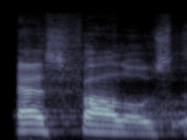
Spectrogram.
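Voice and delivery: ordinary talk

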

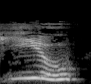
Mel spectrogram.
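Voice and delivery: high, loud cry of disbelief; aghast cry. A narrator's reading. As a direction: cry out, stunned. Paul reacts aghast to Jesus.

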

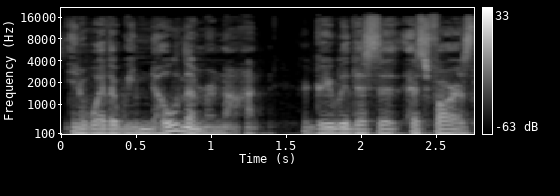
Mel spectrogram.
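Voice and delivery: usual speaking voice

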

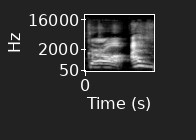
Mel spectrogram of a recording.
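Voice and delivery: ordinary talk

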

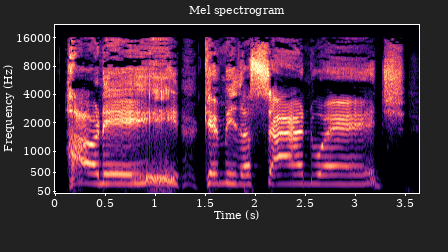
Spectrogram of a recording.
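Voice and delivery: a hint of a crazed, honey-mad bear; drawn-out craving, slow and hungry. Crazed bears demanding Froggy's sandwich, mildly zombie-like slow voice. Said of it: "they were crazed".

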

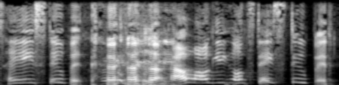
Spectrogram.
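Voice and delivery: high, slow mocking preacher voice; Kenneth Copeland. Preacher scolding the foolish, high and slow jeering. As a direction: tease them in a high, drawn-out jeer. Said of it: "Kenneth Copeland says".

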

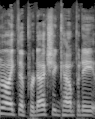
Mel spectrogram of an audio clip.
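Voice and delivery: ordinary talk, nothing marked

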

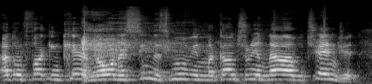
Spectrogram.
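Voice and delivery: put-on comic Russian accent, defiant. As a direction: brush off objections in a fake Russian accent. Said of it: "I'll do it as Russian".

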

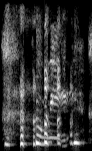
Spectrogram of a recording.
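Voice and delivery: put-on high, slow, laughing baby voice; baby bewildered. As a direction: voice a stunned newborn with a laugh. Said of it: "she just looks like".

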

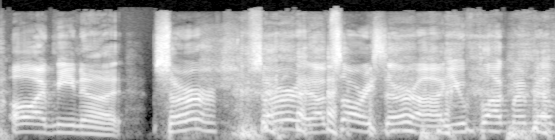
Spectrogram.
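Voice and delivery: high, sheepish apology; sheepish backpedal. Retold or imitated. Caught insulting a neighbor, high sheepish apology. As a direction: scramble to take it back politely. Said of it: "That's how I am".

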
